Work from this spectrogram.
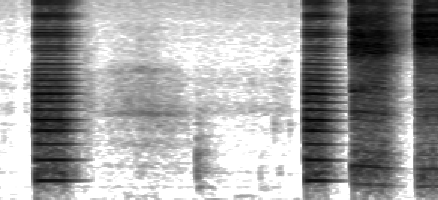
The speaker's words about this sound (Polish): na przykład O na przecięciu z literą J zrobić, mamy taki ciekawszy efekt. Moim zdaniem brzmi naprawdę to fajnie, bo to są naprawdę efekty syntetyczne i to jest naprawdę tworzenie po prostu własnych y, dźwięków syntezatora. Dosłownie.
